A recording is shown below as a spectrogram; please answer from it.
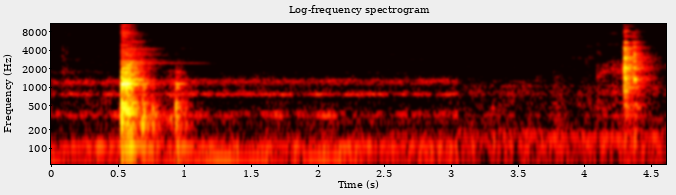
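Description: A metal lid set down on a pot of freshly cooked rice with raisins and curry: one sharp clank, a softer knock just after, then quiet, and a second metallic clink near the end.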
